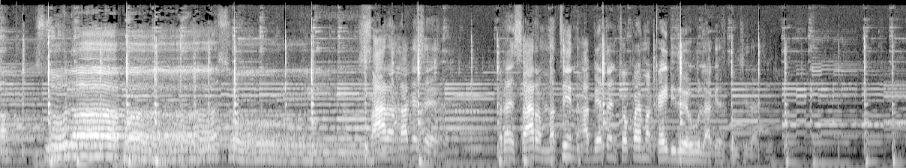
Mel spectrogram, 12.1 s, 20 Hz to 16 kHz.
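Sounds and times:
person singing devotional song: 0.0 - 6.2
held accompaniment notes: 0.0 - 12.0
sharp percussion strikes: 0.0 - 12.0.

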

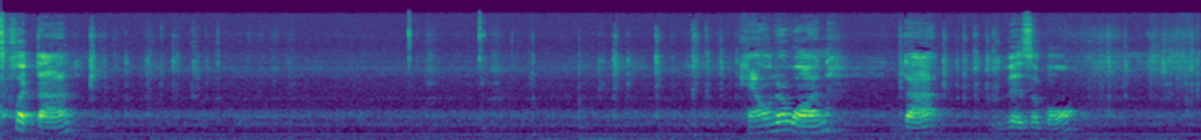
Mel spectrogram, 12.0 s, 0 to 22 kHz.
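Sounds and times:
low room hum: 0.0 - 12.0
computer keyboard typing: 0.8 - 2.3, 4.8 - 7.6, 9.0 - 10.1.

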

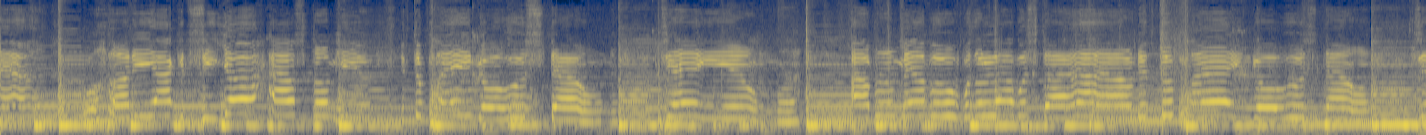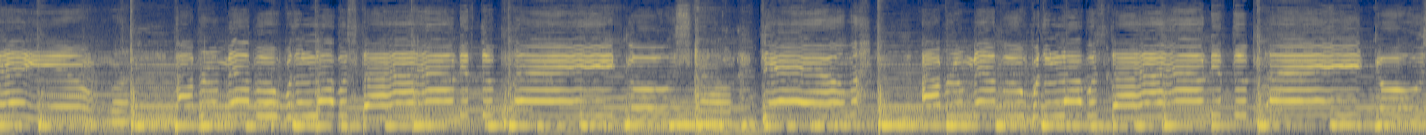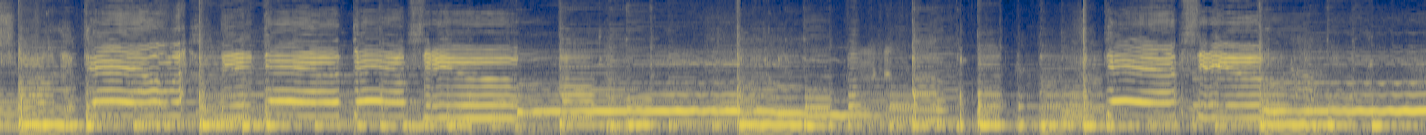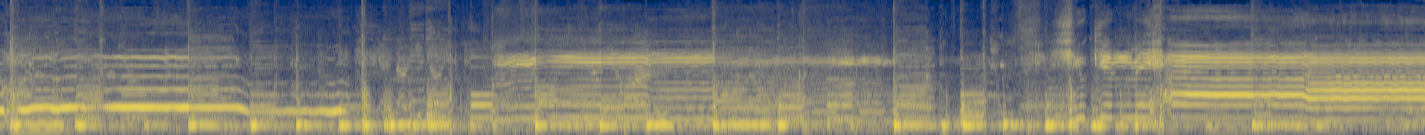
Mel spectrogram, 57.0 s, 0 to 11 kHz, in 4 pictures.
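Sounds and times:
man singing: 0.0 - 57.0
strummed acoustic guitar: 0.0 - 57.0.

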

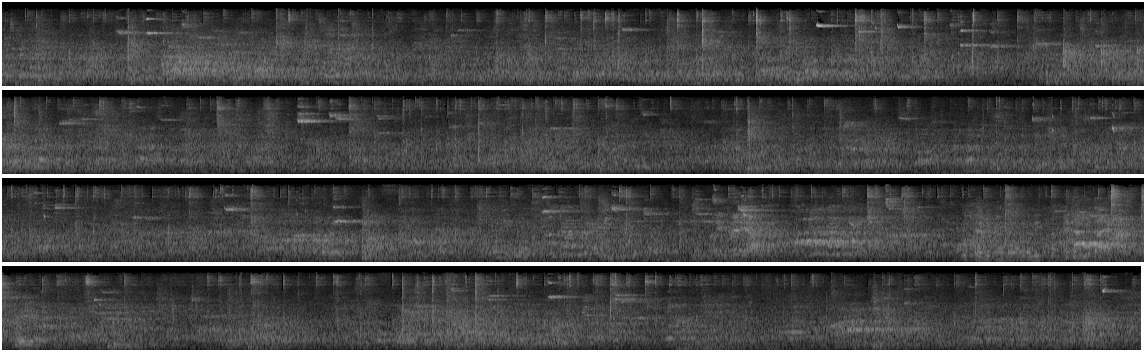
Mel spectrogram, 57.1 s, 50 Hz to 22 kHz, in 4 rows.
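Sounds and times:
murmur of voices: 0.0 - 57.0.

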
